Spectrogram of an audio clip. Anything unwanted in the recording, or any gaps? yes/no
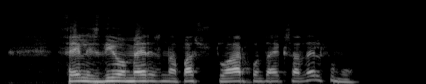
no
